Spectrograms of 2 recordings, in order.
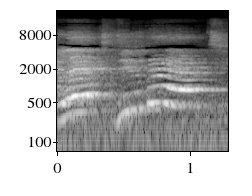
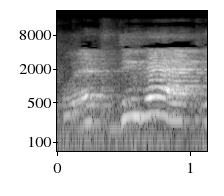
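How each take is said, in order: First: "Let's do that" lifted high and drawn out slowly; sing-song it up high and slow; playful high repeat. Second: Said in the usual way. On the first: Shown as a demonstration. Repeating the oven step to viewers in a playful high voice. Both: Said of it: "repeated in two ways".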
